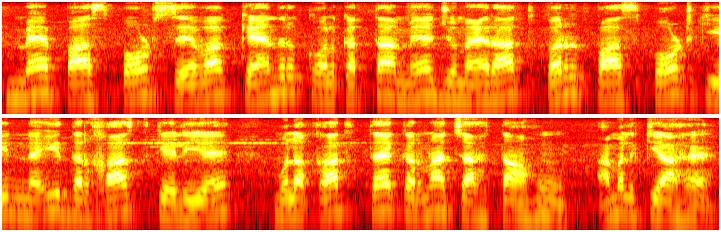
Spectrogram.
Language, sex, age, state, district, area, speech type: Urdu, male, 18-30, Uttar Pradesh, Saharanpur, urban, read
